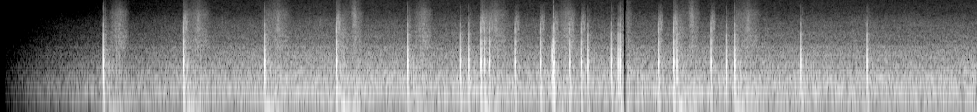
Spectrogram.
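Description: Hard-soled footsteps walk steadily across a hard floor.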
